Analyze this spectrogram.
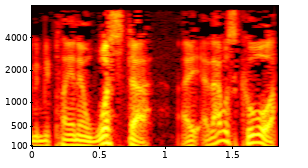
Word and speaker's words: Worcester: They're going to be playing in Worcester. That was cool how you pronounced that correctly.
